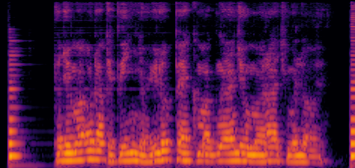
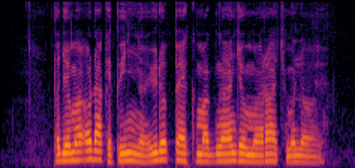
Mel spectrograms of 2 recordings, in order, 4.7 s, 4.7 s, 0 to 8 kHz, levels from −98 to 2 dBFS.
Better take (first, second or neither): second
